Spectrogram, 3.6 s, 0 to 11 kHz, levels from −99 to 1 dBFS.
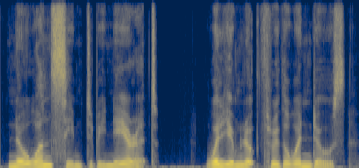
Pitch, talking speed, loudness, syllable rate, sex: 170 Hz, 200 wpm, -20 LUFS, 6.0 syllables/s, female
